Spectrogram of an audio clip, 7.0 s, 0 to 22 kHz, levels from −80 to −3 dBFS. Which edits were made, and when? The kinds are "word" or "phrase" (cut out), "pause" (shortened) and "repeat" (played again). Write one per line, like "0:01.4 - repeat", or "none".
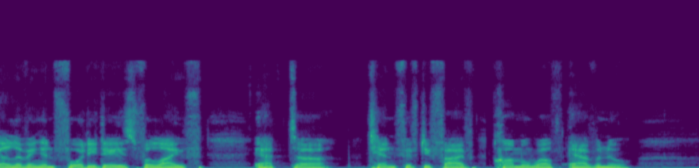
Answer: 0:04.9 - pause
